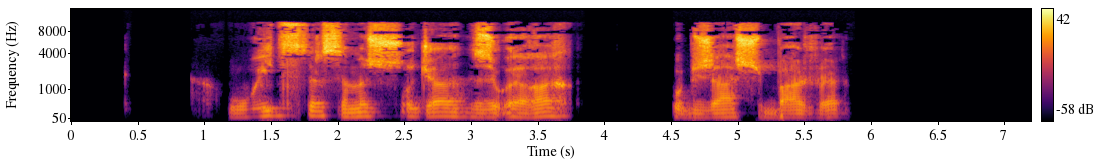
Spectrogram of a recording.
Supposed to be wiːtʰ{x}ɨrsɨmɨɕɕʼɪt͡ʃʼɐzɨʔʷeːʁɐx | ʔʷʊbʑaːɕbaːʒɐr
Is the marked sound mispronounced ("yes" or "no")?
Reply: yes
